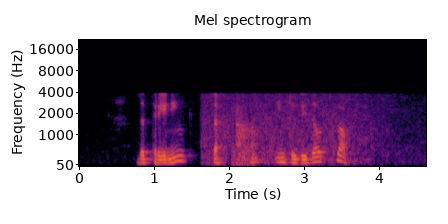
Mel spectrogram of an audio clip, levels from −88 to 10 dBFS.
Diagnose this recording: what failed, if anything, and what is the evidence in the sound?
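In the call-processing stage, noise suppressor artifacts run through the whole recording. Between phrases the background drops by about 14 dB, then swells back under the speech, and that pumping grows more obvious once the room noise rises, at roughly 1.5 s, to about 16 dB below the speech. The suppressor cuts bands it judges to be steady noise, frame by frame. On a spectrogram the noise floor appears as blotchy, flickering patches, dark in pauses and refilled beneath voiced energy.

VoIP packet loss concealed by the speech codec is a network fault. It sounds twice: from 1.93 to 2.38 s, just before "in tudi za", and from 3.85 to 4.11 s. About 280 ms of audio goes missing over the first 400 ms span and 140 ms over the second 240 ms, in gaps of up to 80 and 40 ms that fit 20 ms frames. The Speex decoder fills each gap by repeating its last pitch and filter at falling gain, producing fading smears. 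A spectrogram shows flat harmonic stripes and blurred formants where the speech should move.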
